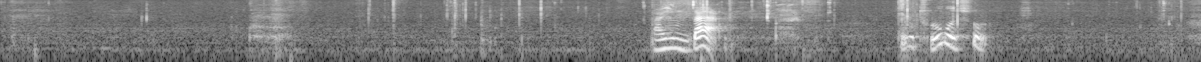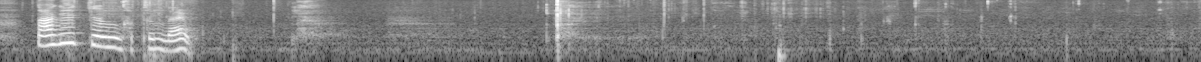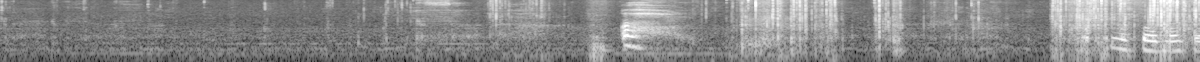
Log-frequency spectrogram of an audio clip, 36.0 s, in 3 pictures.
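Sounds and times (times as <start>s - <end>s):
person chewing sweet: 17.4s - 28.2s.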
